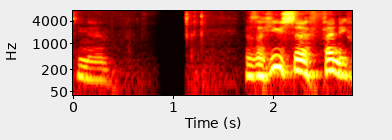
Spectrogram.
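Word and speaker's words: Fenwick: know there's a Hu Fenix what did I say fenx yes Fenix okay with a silent W in the center of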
